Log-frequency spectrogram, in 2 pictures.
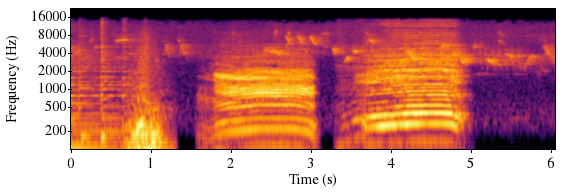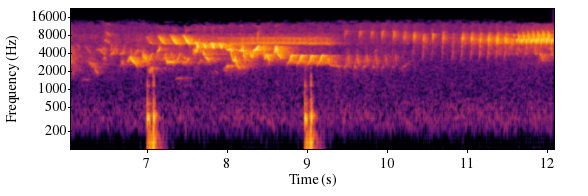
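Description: Two long cow moos in a row, about two and three and a half seconds in, each rising and then falling in pitch. Faint high chirping and two short clicks follow.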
